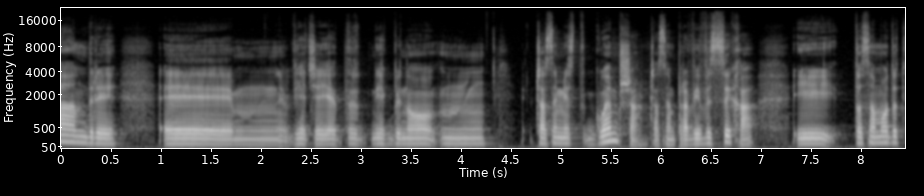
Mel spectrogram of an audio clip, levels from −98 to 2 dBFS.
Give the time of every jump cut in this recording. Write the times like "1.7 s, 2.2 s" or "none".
none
